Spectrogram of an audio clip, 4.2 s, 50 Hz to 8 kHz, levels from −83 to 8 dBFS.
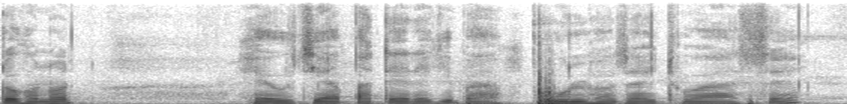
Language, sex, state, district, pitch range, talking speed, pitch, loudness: Assamese, male, Assam, Kamrup Metropolitan, 80-125 Hz, 100 wpm, 120 Hz, -23 LUFS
